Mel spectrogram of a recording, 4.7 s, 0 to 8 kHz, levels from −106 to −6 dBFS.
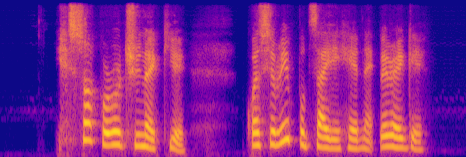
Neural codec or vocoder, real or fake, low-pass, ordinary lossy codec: codec, 16 kHz in and 24 kHz out, 0.6 kbps, FocalCodec, streaming, 4096 codes; fake; 7.2 kHz; none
